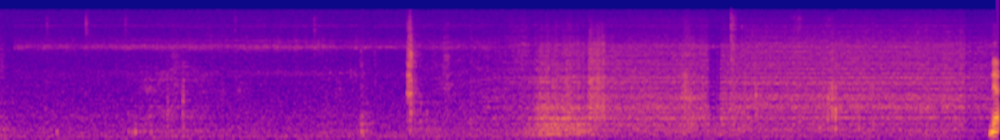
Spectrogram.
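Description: A sharp click about four seconds in, then a propane torch flame burning with a steady hiss from about five seconds on.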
